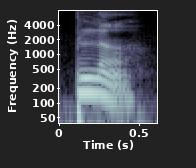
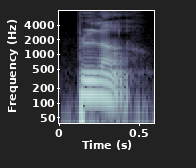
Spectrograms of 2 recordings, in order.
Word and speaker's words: plaint: Plaindre, plaint. Okay, and as usual, final T here is not pronounced, so you get craint, contraint, plaint. Okay.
